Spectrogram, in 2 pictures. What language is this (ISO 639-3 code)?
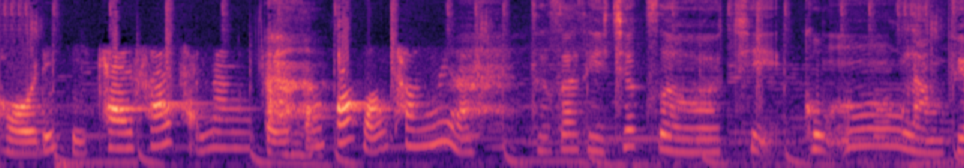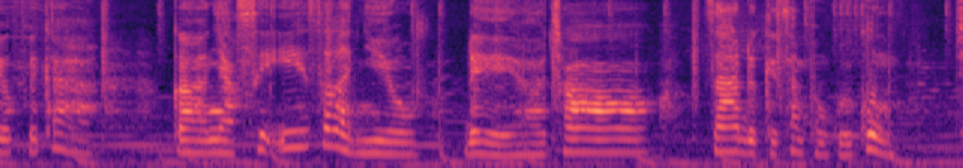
vie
